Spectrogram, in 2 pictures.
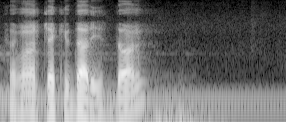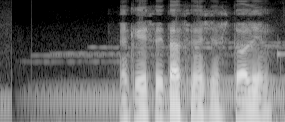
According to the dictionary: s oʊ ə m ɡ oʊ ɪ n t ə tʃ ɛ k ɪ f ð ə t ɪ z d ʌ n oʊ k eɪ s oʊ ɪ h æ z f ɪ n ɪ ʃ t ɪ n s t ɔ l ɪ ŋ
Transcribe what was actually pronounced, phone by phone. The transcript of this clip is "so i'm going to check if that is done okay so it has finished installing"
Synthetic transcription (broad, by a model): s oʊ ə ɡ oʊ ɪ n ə tʃ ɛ k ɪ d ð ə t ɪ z d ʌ n oʊ k eɪ s oʊ ɪ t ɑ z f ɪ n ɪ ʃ ɪ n s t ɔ l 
